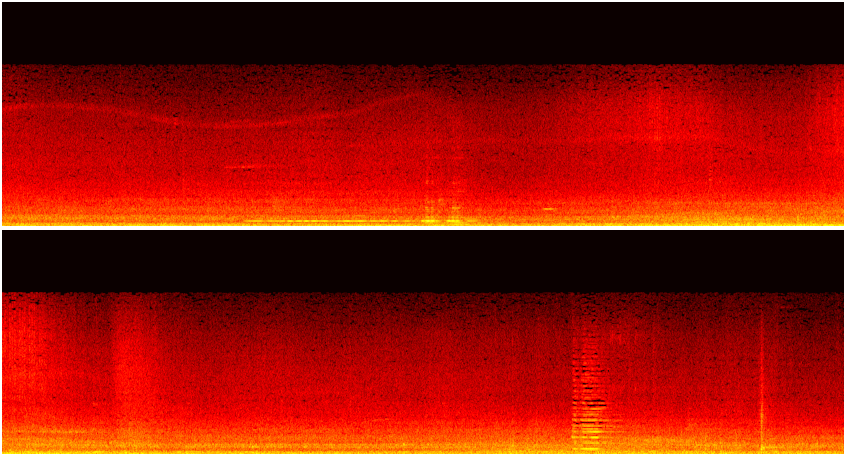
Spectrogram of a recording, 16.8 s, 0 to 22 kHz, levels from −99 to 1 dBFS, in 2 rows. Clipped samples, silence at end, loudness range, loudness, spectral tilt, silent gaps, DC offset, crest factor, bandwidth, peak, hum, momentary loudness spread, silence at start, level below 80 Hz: under 0.1%; 0 s; 3 LU; -31 LUFS; -6.5 dB/octave; none; under 0.1%; 16 dB; 16 kHz; -14 dBFS; none; 5 LU; 0 s; -36 dBFS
